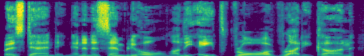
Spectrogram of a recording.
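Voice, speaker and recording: A man's voice: mid-range voice, moderate pace, no echo, clean studio sound. A man narrating a visual novel aloud as a channel host, slipping into casual asides.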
